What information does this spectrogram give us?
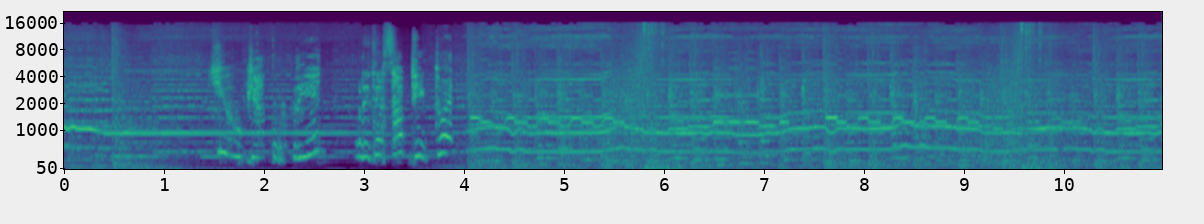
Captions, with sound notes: What happened, Dilpreet? Is everything alright? [emotional vocalising]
